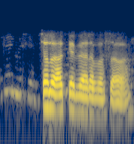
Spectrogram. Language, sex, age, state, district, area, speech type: Kashmiri, male, 45-60, Jammu and Kashmir, Budgam, rural, conversation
